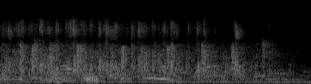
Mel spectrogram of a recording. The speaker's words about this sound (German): Danke, ich konstatiere, danke sehr für den Beifall.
